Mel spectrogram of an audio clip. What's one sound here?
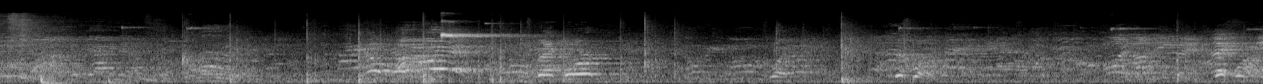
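Spectators call out and cheer nearby.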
